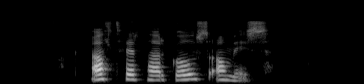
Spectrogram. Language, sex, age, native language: Icelandic, female, 50-59, Icelandic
